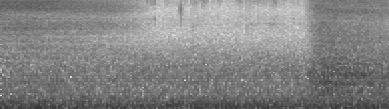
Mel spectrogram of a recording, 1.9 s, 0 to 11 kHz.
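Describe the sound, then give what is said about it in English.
A deep, noisy breath taken as part of a guided breathing exercise, a steady rushing hiss of air lasting about two seconds that shifts in tone partway through, with no talk. “take 3 big breaths. That's as simple as it gets. 3 big breaths.”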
